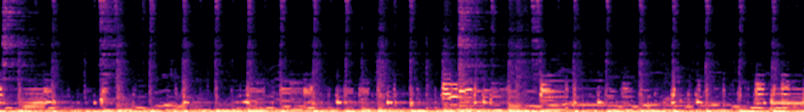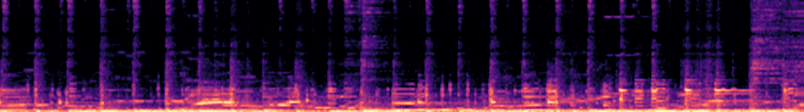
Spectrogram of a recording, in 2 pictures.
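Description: A live band playing guitar-led blues rock with a steady beat.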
